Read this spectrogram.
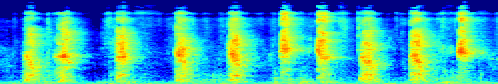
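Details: Two French Bulldog puppies playing, giving short, breathy, yapping barks in a steady series about twice a second.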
